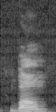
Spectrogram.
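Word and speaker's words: bomb: बी ओ एम बी बम सीओ एम बी कॉम डीओ एम बी डम तो दोस्तों इसमें जो बी है इसका उच्चारण मैं नहीं कर रहा हूं मैं क्या बोल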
